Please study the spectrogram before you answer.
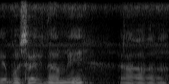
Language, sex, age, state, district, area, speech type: Assamese, male, 45-60, Assam, Nagaon, rural, spontaneous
